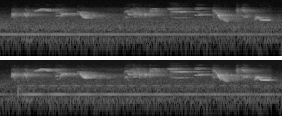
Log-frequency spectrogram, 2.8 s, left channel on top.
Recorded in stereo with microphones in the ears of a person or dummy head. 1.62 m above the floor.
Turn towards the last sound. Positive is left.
turn(degrees=-5)  # may be behind; listen again after turning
